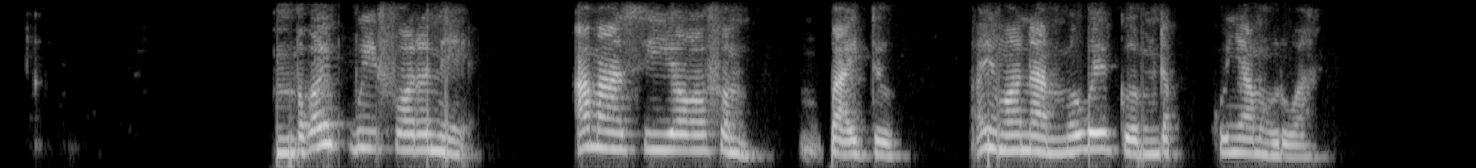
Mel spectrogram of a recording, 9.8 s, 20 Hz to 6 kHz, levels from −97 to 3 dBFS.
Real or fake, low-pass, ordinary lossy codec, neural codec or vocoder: real; 5.4 kHz; Opus, 16 kbps; none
